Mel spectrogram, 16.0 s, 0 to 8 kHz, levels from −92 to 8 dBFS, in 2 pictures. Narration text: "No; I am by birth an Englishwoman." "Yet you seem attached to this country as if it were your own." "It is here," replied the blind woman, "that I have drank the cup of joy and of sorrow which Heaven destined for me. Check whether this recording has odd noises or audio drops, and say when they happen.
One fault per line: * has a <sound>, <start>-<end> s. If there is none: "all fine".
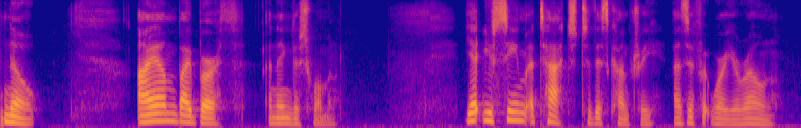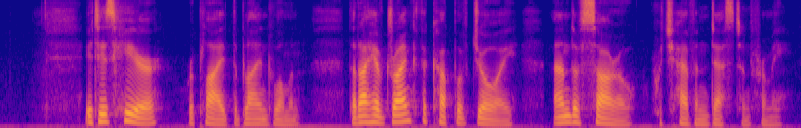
all fine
